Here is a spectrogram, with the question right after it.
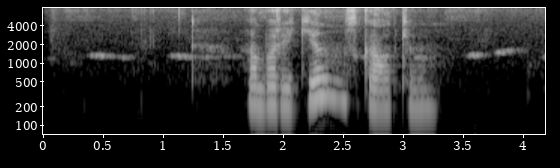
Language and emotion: Russian, neutral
